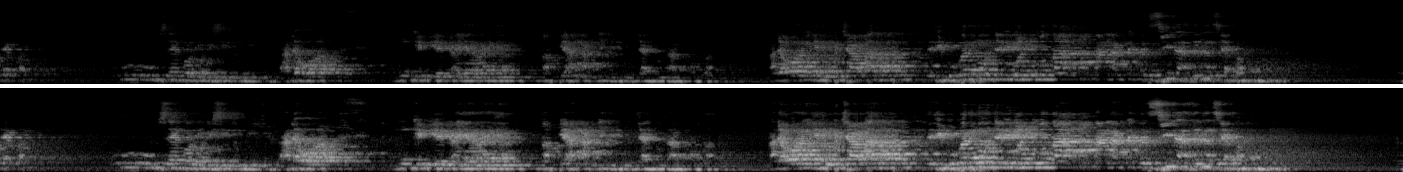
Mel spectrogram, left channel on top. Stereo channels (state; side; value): quieter; left; 12.9 dB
